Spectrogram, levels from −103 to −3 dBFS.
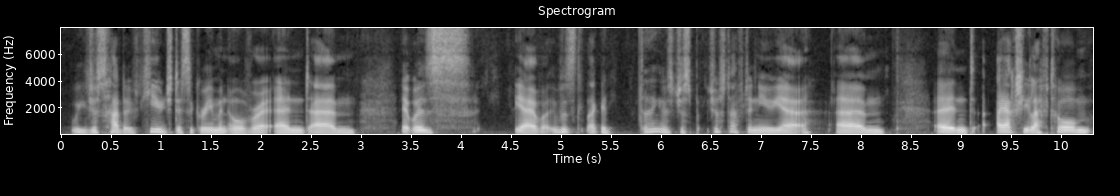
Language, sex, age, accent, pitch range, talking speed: English, female, 20-39, British, 155-180 Hz, 185 wpm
